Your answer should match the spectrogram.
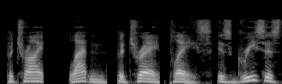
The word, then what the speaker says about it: Πάτραι: Patra, Classical Greek and Kathorevisa, Patrai, place, Greek pronunciation, Patrai, Latin, Patrai, place, is Greece's third largest city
